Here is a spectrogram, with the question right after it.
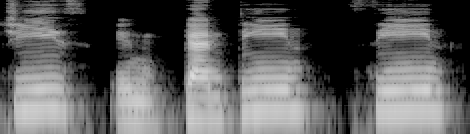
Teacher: we are prolonging, we are stretching the sound of the E, we are making it into a longer vowel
